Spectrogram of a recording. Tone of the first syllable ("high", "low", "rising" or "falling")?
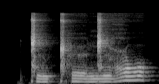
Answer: low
